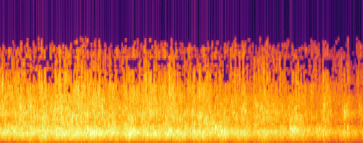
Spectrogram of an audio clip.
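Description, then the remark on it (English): An audience at the LSE claps for two speakers in a sustained, dense round of applause, a steady wash of many hands beating at once with no voices over it, easing off slightly near the end. “So a big round of applause, actually, for both of you.”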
